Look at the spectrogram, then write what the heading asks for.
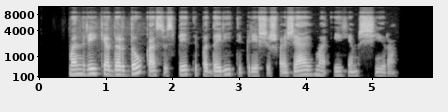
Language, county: Lithuanian, Šiauliai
